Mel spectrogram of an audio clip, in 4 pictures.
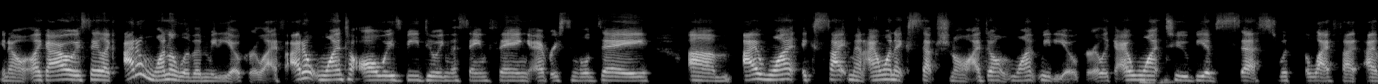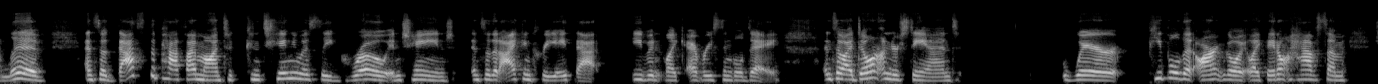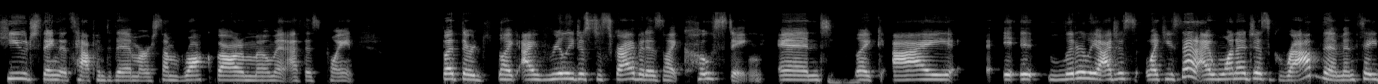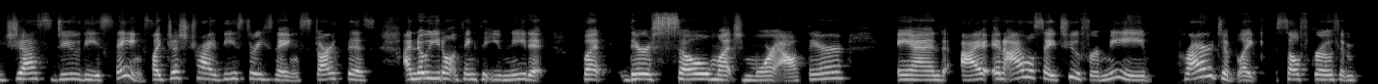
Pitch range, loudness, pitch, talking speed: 200-245 Hz, -20 LUFS, 215 Hz, 190 wpm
